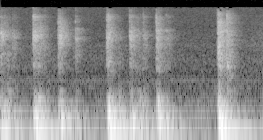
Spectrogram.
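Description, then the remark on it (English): Several distinct keystrokes clack on a computer keyboard in a quick, slightly uneven rhythm, moderately loud, with no voices, as someone types "notepad" into the Start > Run box on a PC. “Then on the PC, go start, run and type in notepad.”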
